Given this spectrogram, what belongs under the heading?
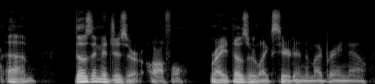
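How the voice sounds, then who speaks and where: A man's voice: deep voice, brisk, gravelly, a little mellow, dry recording, studio quality. A man in his thirties, a podcast host talking candidly in casual conversation and laughing often.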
